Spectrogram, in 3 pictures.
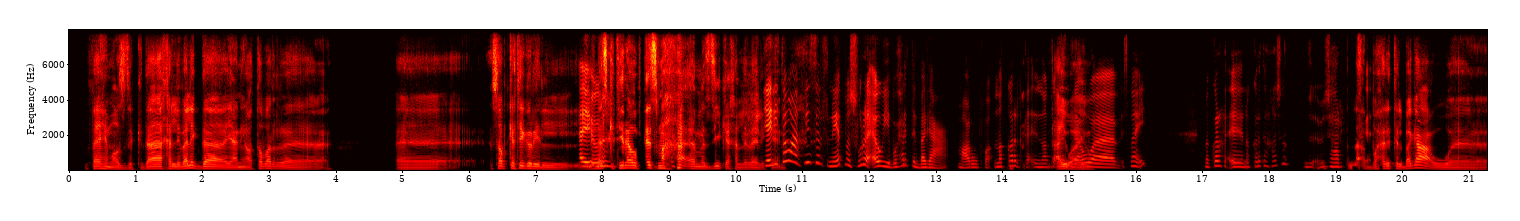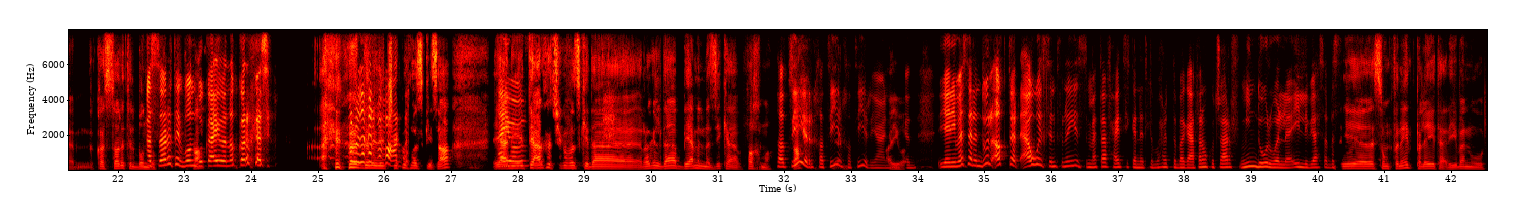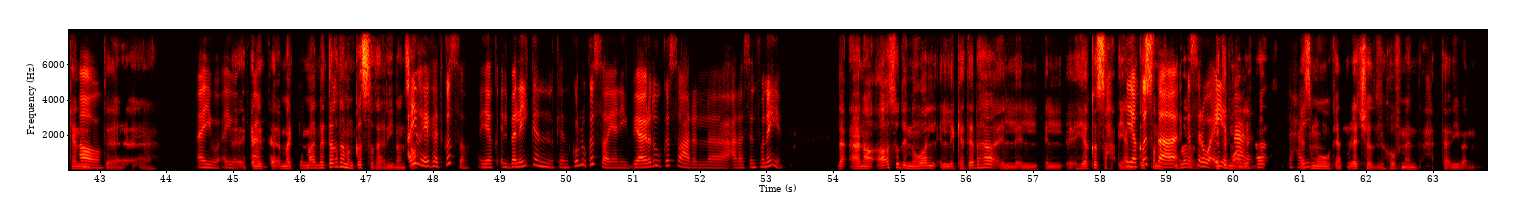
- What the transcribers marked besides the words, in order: in English: "subcategory"; laughing while speaking: "أيوه"; laugh; chuckle; unintelligible speech; laugh; laughing while speaking: "كلّه دخل في بعض"; unintelligible speech
- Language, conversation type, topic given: Arabic, podcast, إيه دور الذكريات في اختيار أغاني مشتركة؟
